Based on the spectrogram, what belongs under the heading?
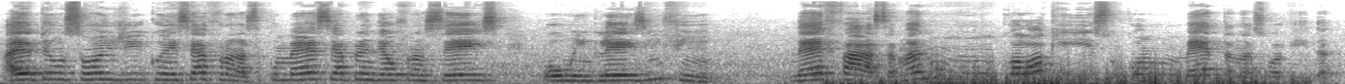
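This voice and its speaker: A woman's voice: high voice, a little fast. A woman giving an earnest devotional talk at home, exhorting listeners directly, with an electric fan blowing right in her face as she speaks. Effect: electric fan blowing right in her face while she talks. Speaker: evangelical lay preacher. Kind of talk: home devotional reflection video. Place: hot room at home. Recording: home recording with loud fan noise. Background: steady whir of a fan.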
